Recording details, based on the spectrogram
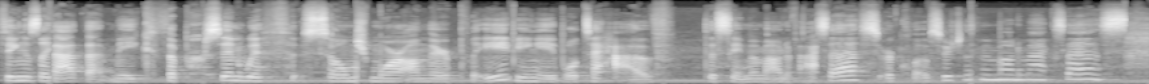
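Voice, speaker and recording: A fairly low-pitched woman's voice at a moderate pace, with ordinary pitch variation and music in the background. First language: Spanish. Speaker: health center staff. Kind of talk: documentary interview.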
